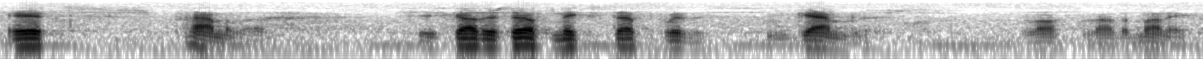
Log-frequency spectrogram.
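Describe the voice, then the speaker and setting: An actor playing a stern older judge and strict uncle, commanding and scolding, in a 1950 radio drama. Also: male voice, sits low, moderate pace, slightly rough. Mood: troubled, weary. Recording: muffled vintage 1950 radio recording.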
